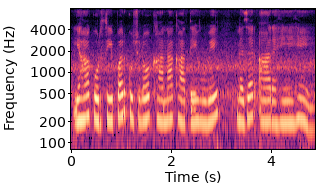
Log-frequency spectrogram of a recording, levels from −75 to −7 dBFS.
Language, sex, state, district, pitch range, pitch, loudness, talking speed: Hindi, male, Rajasthan, Jaipur, 200-225 Hz, 210 Hz, -16 LUFS, 145 wpm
